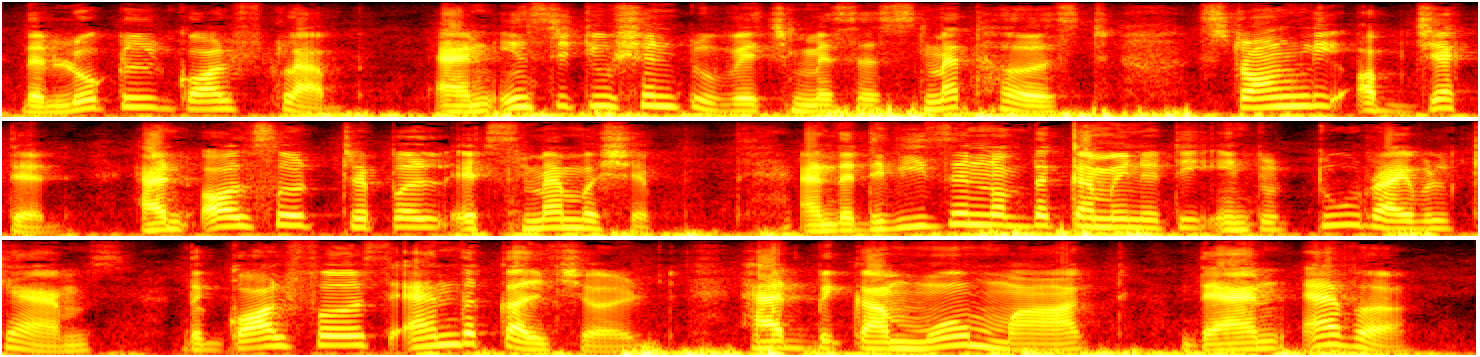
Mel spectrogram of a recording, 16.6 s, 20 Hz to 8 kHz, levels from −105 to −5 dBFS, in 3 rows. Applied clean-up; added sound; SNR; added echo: none; none; none; none.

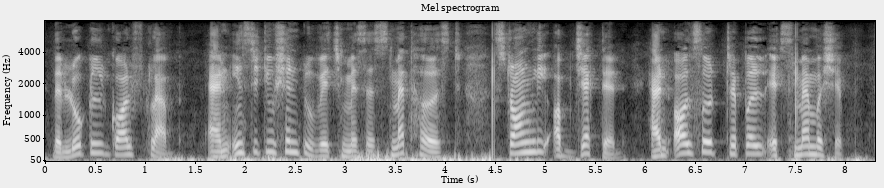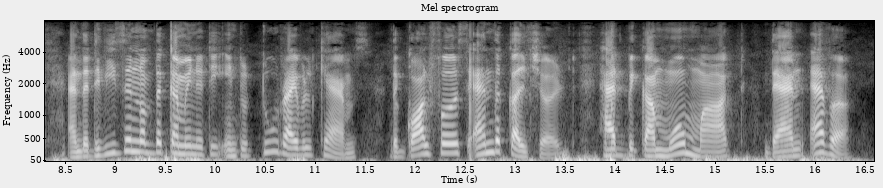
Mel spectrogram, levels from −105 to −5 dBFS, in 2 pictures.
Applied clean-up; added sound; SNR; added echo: none; Tap / Glass; 17 dB; none.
